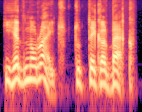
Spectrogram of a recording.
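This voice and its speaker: A man voicing a puny, obstinate immigrant man under police interrogation, halting and stubborn, in an audiobook. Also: on the high side, expressive, no room sound, clean studio sound, pitched above the performer's own voice.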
